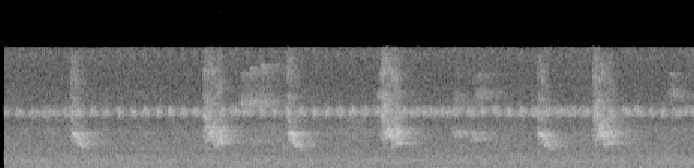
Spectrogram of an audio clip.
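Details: A sparrow in early morning gives short, bright, downslurred chirps, one every second or so and unevenly spaced, over a steady high insect drone and soft background hiss.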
